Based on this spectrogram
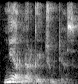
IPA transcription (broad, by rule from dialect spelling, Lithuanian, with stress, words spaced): ˈnʲeːr mʲɛrɡɐɪˈt͡sʲuːtʲeːs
